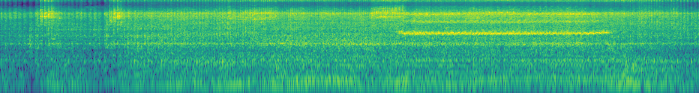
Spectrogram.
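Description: Tractor engine running, with a steady high-pitched squeal lasting about three seconds in the middle.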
